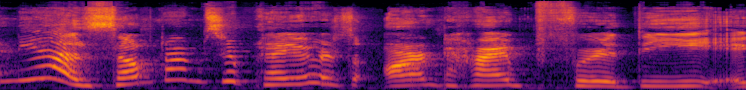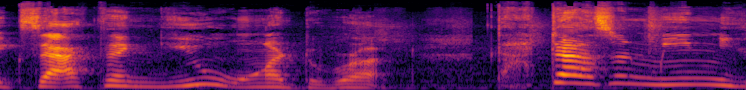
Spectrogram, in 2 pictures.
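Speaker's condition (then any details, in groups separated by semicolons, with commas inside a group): Spinocerebellar ataxia type 2, SCA2; tongue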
